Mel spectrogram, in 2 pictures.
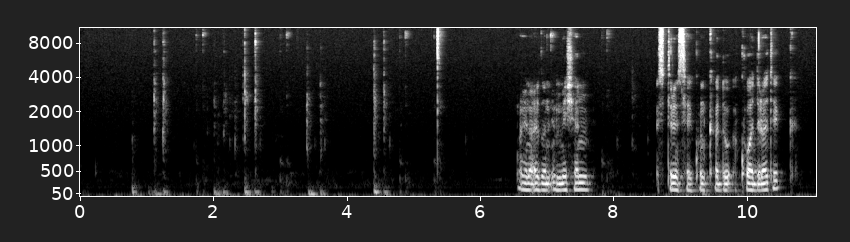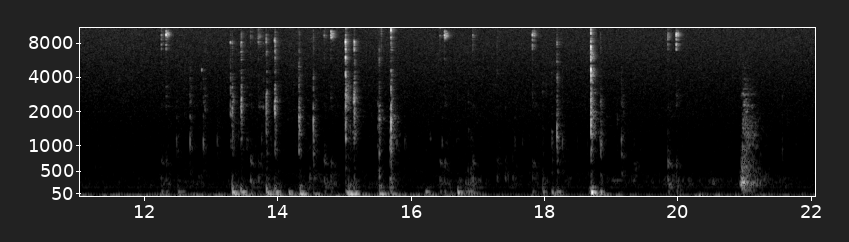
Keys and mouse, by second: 1.2-4.4 typing, 1.8 click, 5.4-7.1 drag, 7.9-12.4 drag, 13.7 click, 14.7-15.8 drag, 18.7 KP_0.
